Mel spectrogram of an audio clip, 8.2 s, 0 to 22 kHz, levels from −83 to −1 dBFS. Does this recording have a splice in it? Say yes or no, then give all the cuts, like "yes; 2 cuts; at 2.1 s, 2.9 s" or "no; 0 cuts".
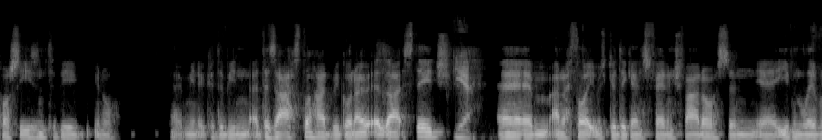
no; 0 cuts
